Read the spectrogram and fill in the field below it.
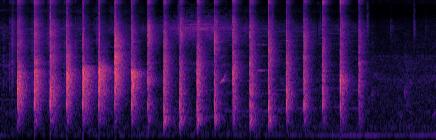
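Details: Rhythmic hand claps, about four per second, run for five seconds and then stop, leaving quiet room tone with no animal sounds.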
